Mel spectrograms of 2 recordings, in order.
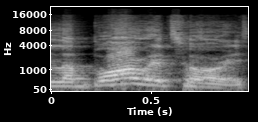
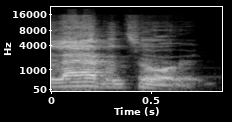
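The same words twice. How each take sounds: First: Every syllable is pronounced fully and distinctly. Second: The middle vowel is reduced and barely heard. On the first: "we emphasize every syllable and every word, I, I say laboratory" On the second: "Americans say laboratory ... they missed that A in the middle"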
